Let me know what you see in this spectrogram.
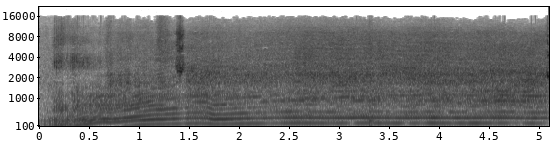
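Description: A sports car's engine accelerating hard: the revs climb steeply, dip briefly at a gear change about a second and a half in, then hold at a steady high pitch.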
